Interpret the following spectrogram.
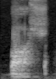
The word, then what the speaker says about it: Bosch: We need a correct pronunciation. Bosch or Bosch? Bosch.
